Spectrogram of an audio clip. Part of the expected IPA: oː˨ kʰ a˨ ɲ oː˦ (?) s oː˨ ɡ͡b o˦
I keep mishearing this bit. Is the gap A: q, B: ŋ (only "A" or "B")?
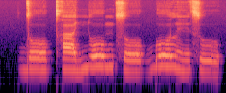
B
